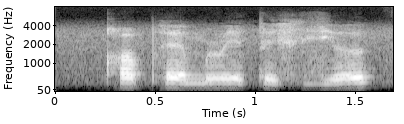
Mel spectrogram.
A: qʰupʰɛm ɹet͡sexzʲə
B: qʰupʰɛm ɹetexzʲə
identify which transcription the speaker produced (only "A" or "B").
B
